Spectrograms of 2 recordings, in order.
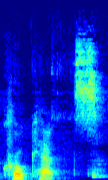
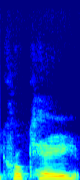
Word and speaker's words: croquette: So, have you heard of croquettes? I'm probably pronouncing it wrong, maybe, but I thought otherwise it would be croquet, which doesn't sound right for food. It's a French Yeah. word, croquette.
